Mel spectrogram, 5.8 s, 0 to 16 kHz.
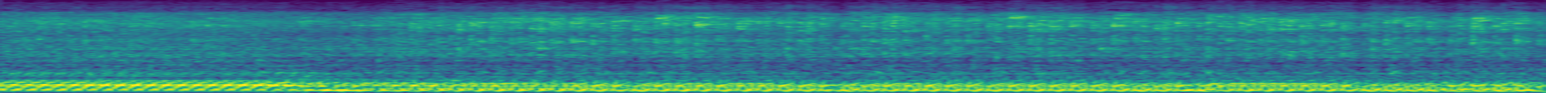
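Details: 2007 Honda Shadow Spirit 750 V-twin, first start after installing Cobra Streetrod Slashdown exhaust: deep lumpy rumble, drops from a blip back to even idle, no ticks or misses; healthy idle and revs.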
